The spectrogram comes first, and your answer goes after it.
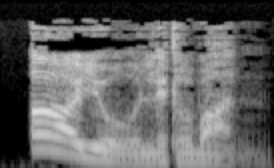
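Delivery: voice turning hard, swooping tone. One character questions another, voice hardening. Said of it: "voice hardening".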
